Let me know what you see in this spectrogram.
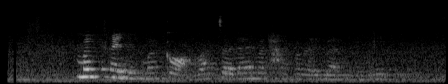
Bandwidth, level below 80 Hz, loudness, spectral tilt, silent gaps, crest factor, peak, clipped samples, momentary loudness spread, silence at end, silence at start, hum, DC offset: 11 kHz; -78 dBFS; -31 LUFS; -6 dB/octave; none; 22 dB; -12 dBFS; under 0.1%; 22 LU; 0 s; 0.1 s; none; under 0.1%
